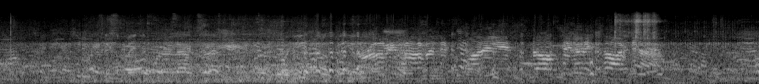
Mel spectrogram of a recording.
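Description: Women talk and chatter nearby.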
